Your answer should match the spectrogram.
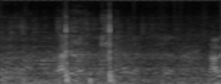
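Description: Two sharp knocks about half a second apart over background voices.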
